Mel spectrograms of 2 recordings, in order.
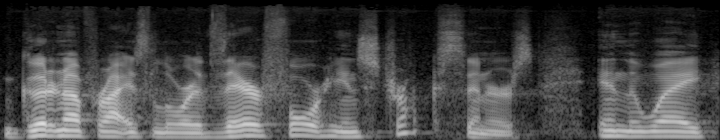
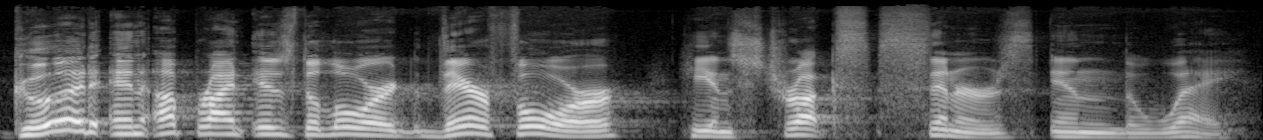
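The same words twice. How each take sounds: First: Said in the usual way. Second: Loud, slow, raised proclamation easing down at the end; emphatic scripture reading. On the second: Acted. Preacher drives home the psalm to congregation, emphatic. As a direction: proclaim the verse slowly and forcefully.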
